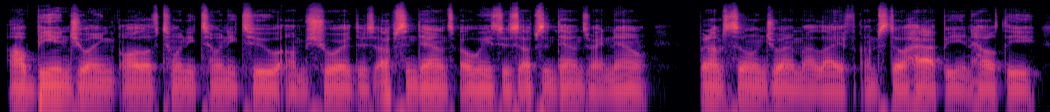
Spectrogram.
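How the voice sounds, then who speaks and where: A man's voice: a bass voice, little pitch movement, a little fast, darkish tone. An eighteen-year-old man hosting his own podcast, talking through his plans in an earnest, upbeat, rambling way with many fillers. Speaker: podcast host. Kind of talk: solo podcast monologue.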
